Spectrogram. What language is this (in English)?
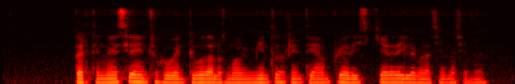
Spanish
